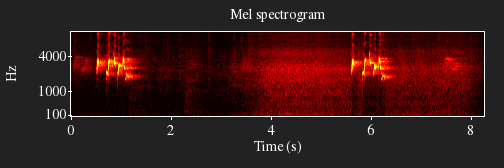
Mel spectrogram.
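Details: Red-whiskered bulbul in the popular 'Phat Kuay Tiew' master song style, repeating the same quick, jumpy whistled phrase twice about five seconds apart. A soft hiss fills the gap between them.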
